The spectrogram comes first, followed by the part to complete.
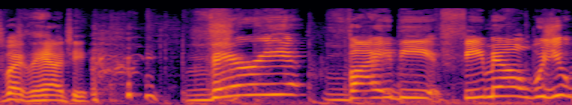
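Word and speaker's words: Waxahatchee: your wax a hatchee now you seen this name and you don't know how to say it I understand it's w Hatchy very vibby female would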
